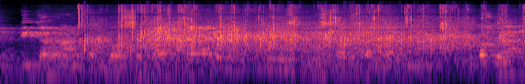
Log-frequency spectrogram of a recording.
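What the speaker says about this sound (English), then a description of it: "I think we need to give them a bigger round of applause" An audience at a law week event applauds in a dense, sustained wash of clapping that swells after a short lead-in and holds steady, with voices faintly mixed underneath.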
